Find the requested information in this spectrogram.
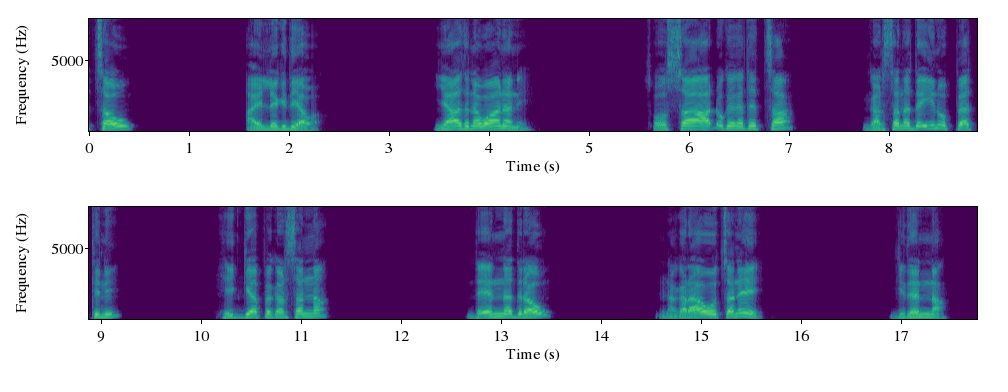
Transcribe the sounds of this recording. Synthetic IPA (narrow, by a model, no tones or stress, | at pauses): t͡sːɐw | ɐjlːɛɡɪd̪ɪjaːwa̰ː | jaːt̪ɪnɐwaːnɐnḛː | t͡sʼo̞ːsːaːaːɗːɔkeːkɐt̪̬ɛt͡sːaː | ɡɐɾsɐnːɐd̪ɛʔɪnɔpːɛɐt̪ːiːn | hɪɡːɪjaːpːɛɡɐɾsːɐnːɐ | d̪ɛɛnːɐd̪ɪɾɐw | nɐ̰ɡɐɾaːo̞ːt͡sːɐneː | ɡɪd̪ɛnːɐ̰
